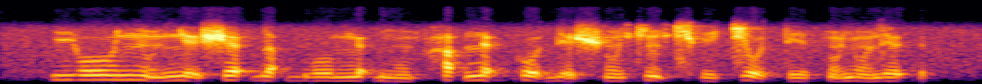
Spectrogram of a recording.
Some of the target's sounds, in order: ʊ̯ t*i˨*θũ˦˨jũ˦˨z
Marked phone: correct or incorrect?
correct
